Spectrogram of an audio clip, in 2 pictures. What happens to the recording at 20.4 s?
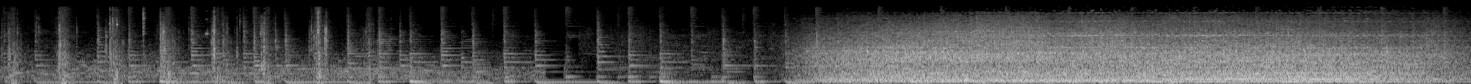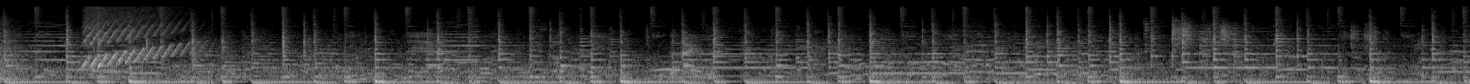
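At 20.4 s the receiver's jitter buffer is holding more audio than its target, so it is shortening its backlog by cutting out small pieces, each one or a few pitch periods long, over and over from 20.19 to 20.93 s. That jitter buffer speed-up plays the sound about 4% fast at unchanged pitch, removing roughly 40 ms in total, so this short stretch runs slightly faster than normal.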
